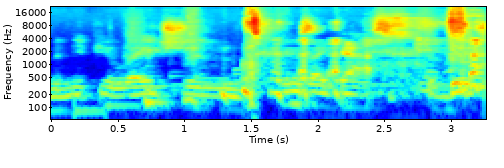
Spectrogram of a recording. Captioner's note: laughter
